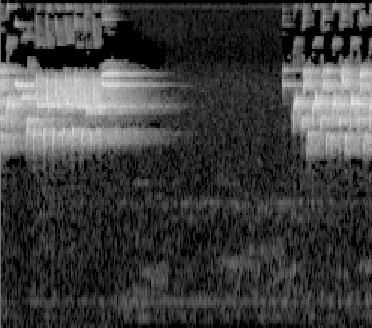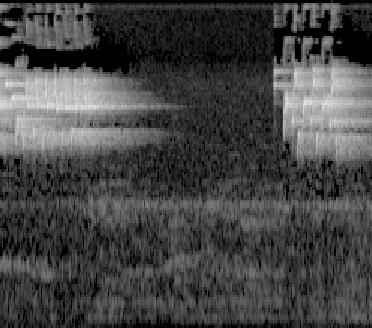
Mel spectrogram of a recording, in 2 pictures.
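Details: Widani European goldfinch singing fast, jingling phrases about two seconds long, separated by quiet pauses of roughly two seconds, three bursts in all, in a quiet setting.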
